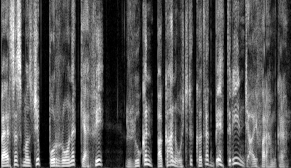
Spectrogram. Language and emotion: Kashmiri, happy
